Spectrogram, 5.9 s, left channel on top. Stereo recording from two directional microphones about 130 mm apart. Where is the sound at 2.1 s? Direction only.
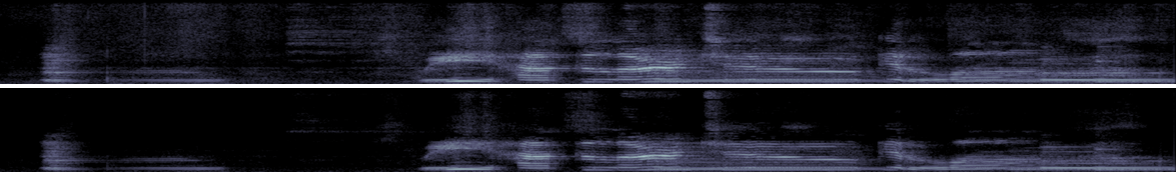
20° right (ahead or behind).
